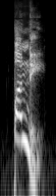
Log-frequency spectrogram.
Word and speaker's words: Bounde: The last name is spelt B-O-U-N-D-E. And it's pronounced Bundy.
